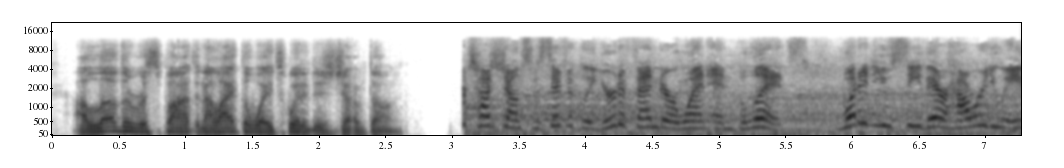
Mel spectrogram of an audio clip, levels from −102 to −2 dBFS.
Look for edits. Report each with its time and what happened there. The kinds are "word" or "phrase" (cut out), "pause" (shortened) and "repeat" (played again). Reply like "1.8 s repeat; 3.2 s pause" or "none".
none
